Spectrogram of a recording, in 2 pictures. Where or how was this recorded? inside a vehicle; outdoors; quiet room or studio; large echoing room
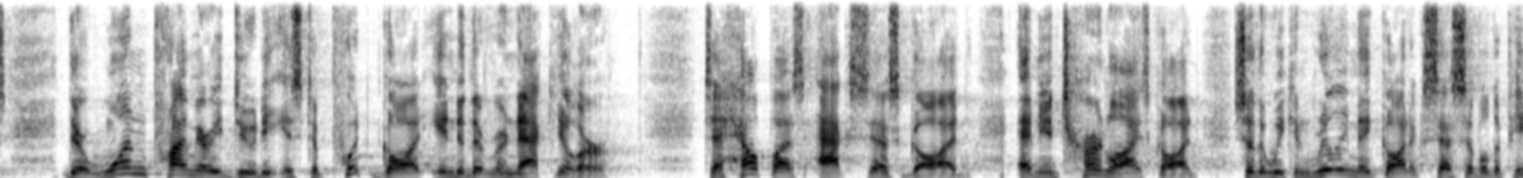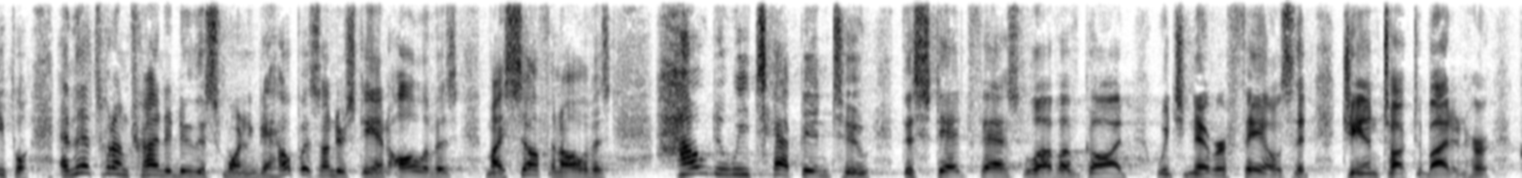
large echoing room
